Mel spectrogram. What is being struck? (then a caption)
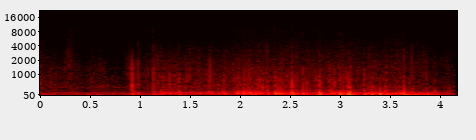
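Cotton terry towel. Nails and fingertips scratch and rub the surface of a soft, hand-sized beige cotton terry cloth towel held up beside the microphone. The result is a dense, low, muffled rustling and scratching with irregular soft pulses that grow slightly louder toward the middle of the clip.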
